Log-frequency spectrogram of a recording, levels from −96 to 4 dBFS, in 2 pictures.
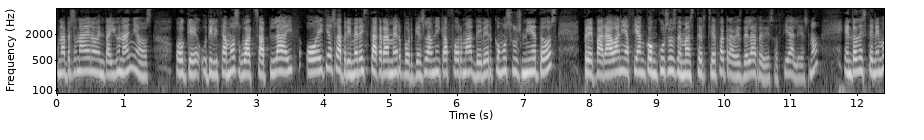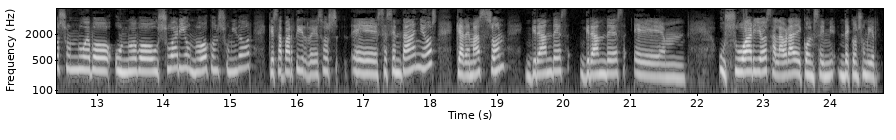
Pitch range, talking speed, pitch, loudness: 235-275 Hz, 175 wpm, 260 Hz, -19 LUFS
